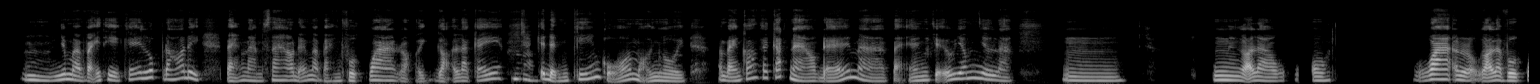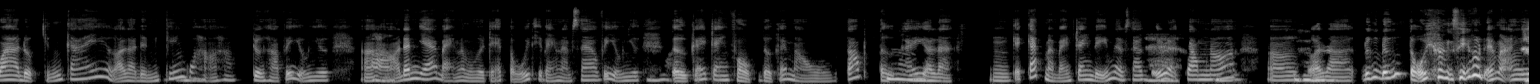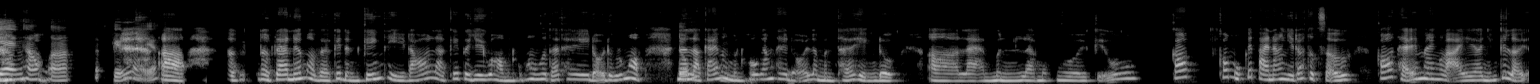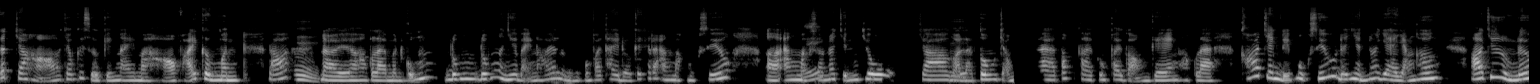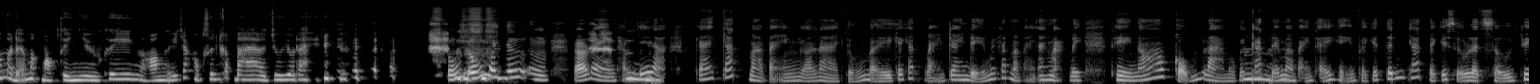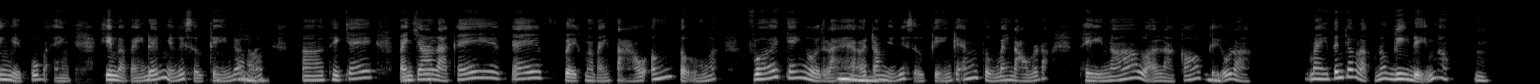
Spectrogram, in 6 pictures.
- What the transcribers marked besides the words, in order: tapping; laugh; laughing while speaking: "hơn xíu"; laugh; laugh; laugh
- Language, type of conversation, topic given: Vietnamese, podcast, Bạn bắt chuyện với người lạ ở sự kiện kết nối như thế nào?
